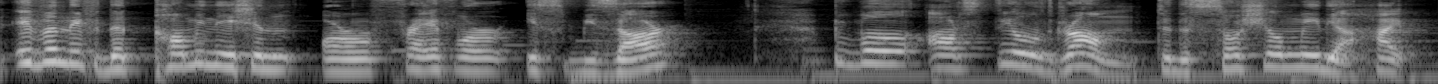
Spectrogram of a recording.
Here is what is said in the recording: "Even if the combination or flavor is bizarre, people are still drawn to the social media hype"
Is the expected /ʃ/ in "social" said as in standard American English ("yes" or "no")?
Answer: yes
